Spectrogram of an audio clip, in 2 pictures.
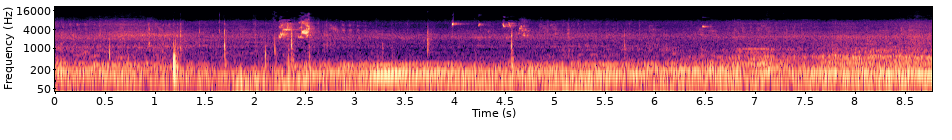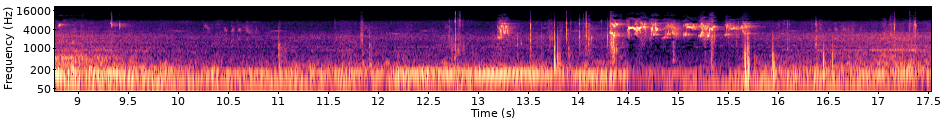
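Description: Caged pet birds in shipping boxes chirping in short scattered calls, with a dense run of chirps near the end, over a low steady hum.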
